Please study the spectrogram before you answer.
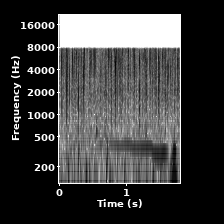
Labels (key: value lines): label: biophony, cascading saw
recorder: SoundTrap 600 or HydroMoth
